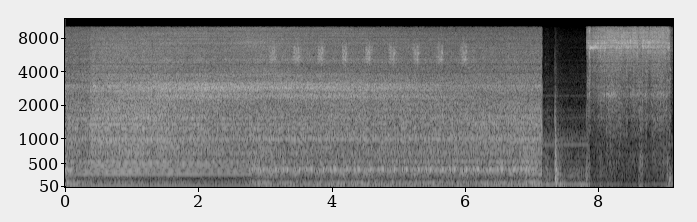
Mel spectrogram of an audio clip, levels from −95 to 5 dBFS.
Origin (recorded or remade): recorded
